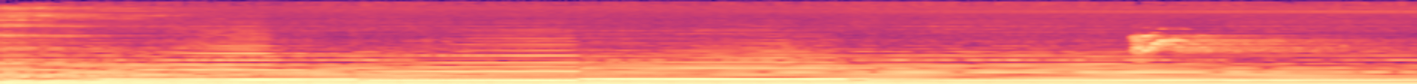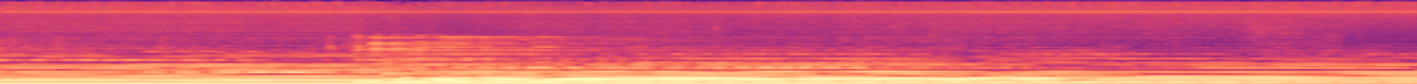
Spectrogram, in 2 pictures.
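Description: An instrumental stretch of a song played on Radio Campus Paris, drenched in reverb and echo, with thick sustained chords and a deep droning bass that shift midway, staying steadily loud throughout with no voices.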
